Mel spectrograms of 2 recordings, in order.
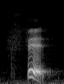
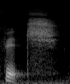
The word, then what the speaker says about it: fit: But be careful not to pronounce these words with a ch sound at the end. For example, it's not correct to say fitch.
